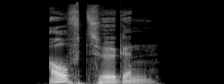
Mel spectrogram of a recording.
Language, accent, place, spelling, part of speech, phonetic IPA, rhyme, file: German, Germany, Berlin, aufzögen, verb, [ˈaʊ̯fˌt͡søːɡn̩], -aʊ̯ft͡søːɡn̩, De-aufzögen.ogg
- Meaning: first/third-person plural dependent subjunctive II of aufziehen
